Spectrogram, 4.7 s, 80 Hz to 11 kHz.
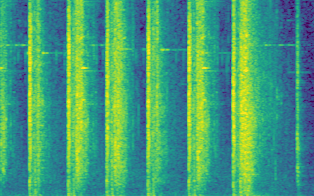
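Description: Heavy bursts of gunfire from an Ogryn's weapon in Warhammer 40K: Darktide, six loud booming shots spaced roughly half a second apart, each with a short rumbling tail, with no talk.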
